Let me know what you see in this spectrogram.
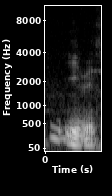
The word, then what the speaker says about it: Ive: Jonathan Ive, se escribe I latina V-E. Ajá. Ibe sería.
